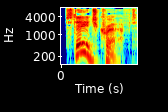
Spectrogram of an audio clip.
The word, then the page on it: stagecraft: British English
